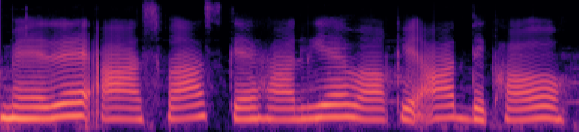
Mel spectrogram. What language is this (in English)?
Urdu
